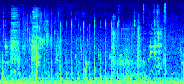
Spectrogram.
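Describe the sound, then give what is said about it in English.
Someone drinks from an aluminum canteen, making faint gulping, sloshing liquid sounds with small bubbling gurgles as air enters the bottle. “It's aluminum, I think. I'm not very familiar with the various metals. When you drink out of it, it sounds like this.”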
